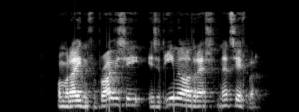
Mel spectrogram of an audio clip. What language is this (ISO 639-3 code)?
fry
